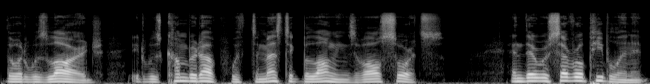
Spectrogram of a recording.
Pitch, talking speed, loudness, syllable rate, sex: 125 Hz, 195 wpm, -16 LUFS, 6.2 syllables/s, male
